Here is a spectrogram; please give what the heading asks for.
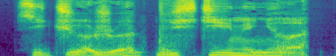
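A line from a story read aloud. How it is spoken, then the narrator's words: Growling. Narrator (Russian): прорычал я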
